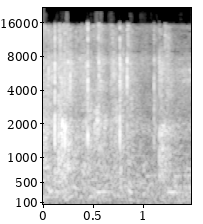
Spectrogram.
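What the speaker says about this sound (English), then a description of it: "Please, can we clap?" An audience at a school music festival gives brief, fairly faint applause, a soft patter of scattered claps mixed with murmuring voices in a large room.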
